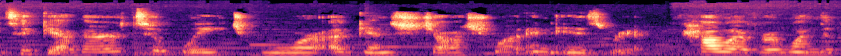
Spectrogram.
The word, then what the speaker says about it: Joshua: There are many different pronunciations of these names in the Bible, and I think I have been pronouncing this name as Joshua when in fact the pronunciation is Joshua.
